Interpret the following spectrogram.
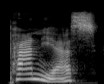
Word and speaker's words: Banias: the god pan now the name banyas actually still carries the name of the god pan but because in arabic there is no letter p the pronunciation became done with the letter b so instead of panyas it became banias and the spring that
